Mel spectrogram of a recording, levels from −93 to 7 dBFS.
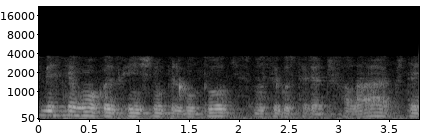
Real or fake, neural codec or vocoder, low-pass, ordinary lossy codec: real; none; 3.6 kHz; Opus, 64 kbps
